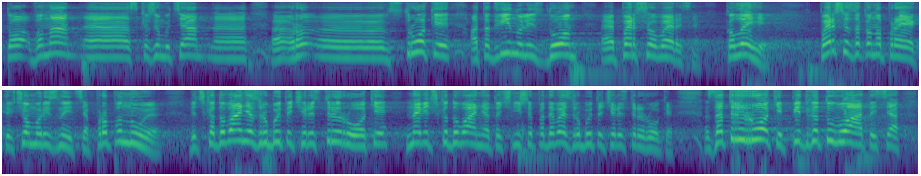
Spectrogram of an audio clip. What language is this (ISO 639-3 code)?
ukr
